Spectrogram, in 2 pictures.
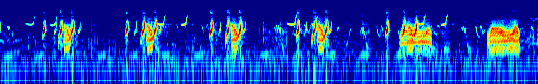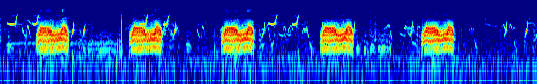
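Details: Night call of a quail used in hunting: about ten harsh, gargling bursts repeated roughly once a second, each topped by a short, high, hooked note.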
